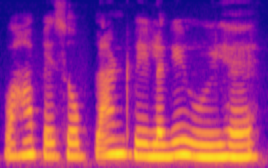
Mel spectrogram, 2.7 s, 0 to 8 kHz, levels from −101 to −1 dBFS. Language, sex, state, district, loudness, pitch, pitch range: Hindi, female, Jharkhand, Garhwa, -14 LUFS, 230 Hz, 220-250 Hz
